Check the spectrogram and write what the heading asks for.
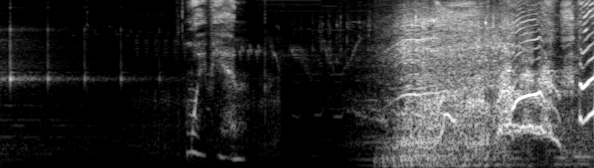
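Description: Background music fades out, and after a near-quiet stretch a loud dog-like growling and yelping sound effect starts about three seconds in, its pitch wavering up and down.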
